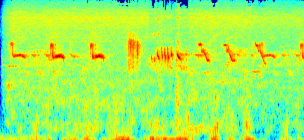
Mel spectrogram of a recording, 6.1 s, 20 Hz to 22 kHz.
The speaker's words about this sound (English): The warbling white-eye, or majiro, is a non-native bird that was first introduced to Hawaii from Japan in 1929. It is now the most common bird in all of Hawaii, occurring just about everywhere.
